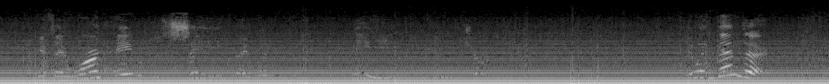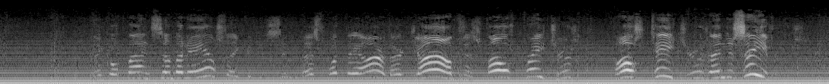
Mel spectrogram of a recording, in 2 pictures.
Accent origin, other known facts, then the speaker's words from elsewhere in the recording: United States; I was born in America. I had nothing to do with it. I'm American because I was born in America.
